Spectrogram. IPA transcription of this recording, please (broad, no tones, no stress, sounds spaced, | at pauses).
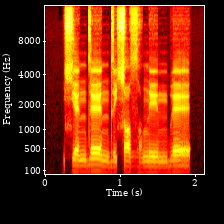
ɕ ɛ n d ɛ n d ɛ ɕ ɘ zˤ i̤ n e m b ɛ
